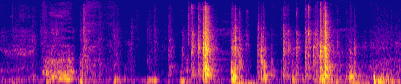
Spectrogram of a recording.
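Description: A run of sharp clicks and knocks, the loudest about three seconds in, as a flat's front door lock is turned and the door opened.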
